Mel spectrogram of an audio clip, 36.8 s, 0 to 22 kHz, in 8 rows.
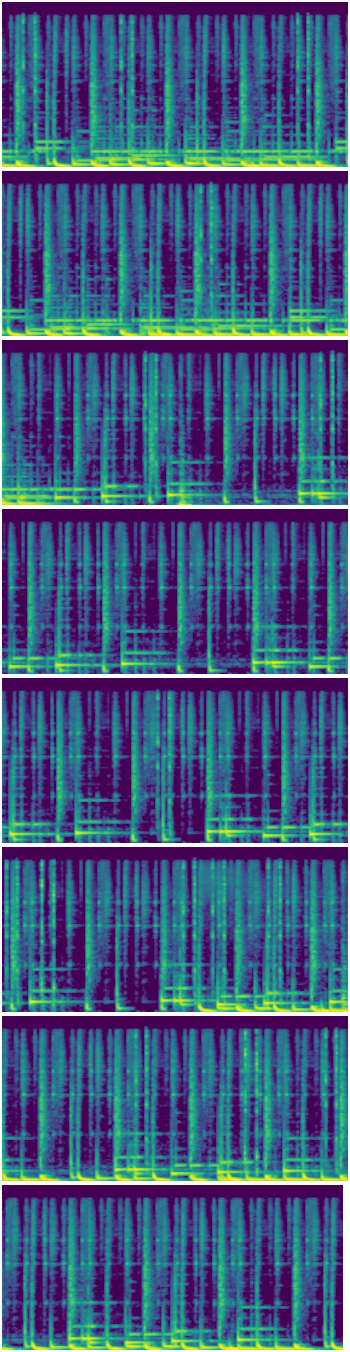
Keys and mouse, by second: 2.2 click, 2.9 s, 4.3 g, 8.9 s, 11.6 g, 14.3-16.6 drag, 16.7-18.2 drag, 18.2 g, 21.2 g, 23.6 right click, 24.4-25.6 drag, 26.6 click, 27.3-29.5 drag, 30.9 right click, 31.4 x, 32.8 a, 33.9 ctrl+b.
